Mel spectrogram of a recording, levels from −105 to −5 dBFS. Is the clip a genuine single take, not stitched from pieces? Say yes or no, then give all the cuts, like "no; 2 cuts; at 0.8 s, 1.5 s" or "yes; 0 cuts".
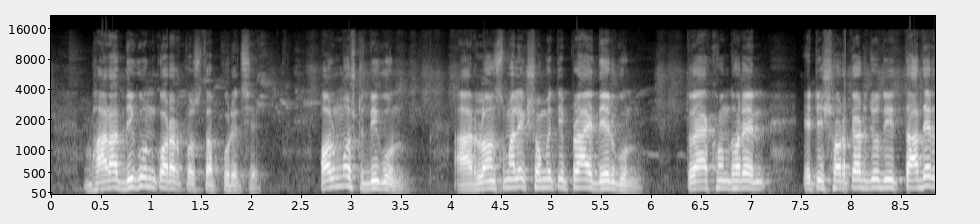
yes; 0 cuts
